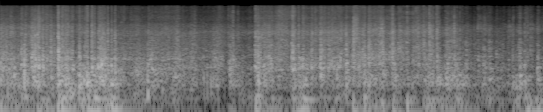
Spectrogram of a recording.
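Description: Footsteps crunching in deep snow and a plastic sled dragging over the snow behind them: a dense, irregular crackle that goes on throughout.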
